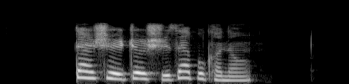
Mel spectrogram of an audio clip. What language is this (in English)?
Chinese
